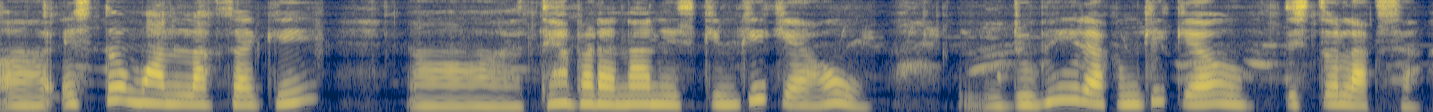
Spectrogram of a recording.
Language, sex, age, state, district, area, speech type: Nepali, female, 45-60, West Bengal, Alipurduar, rural, spontaneous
